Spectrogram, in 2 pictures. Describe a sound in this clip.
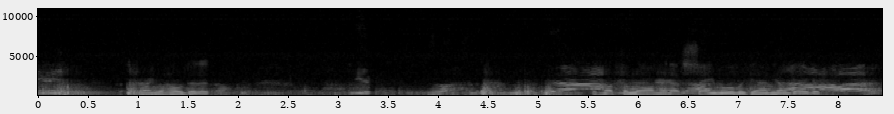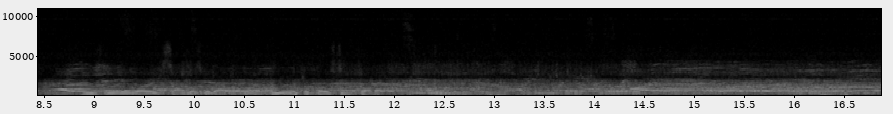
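A crowd cheers and murmurs in a large hall.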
